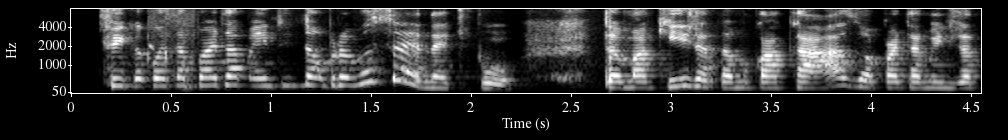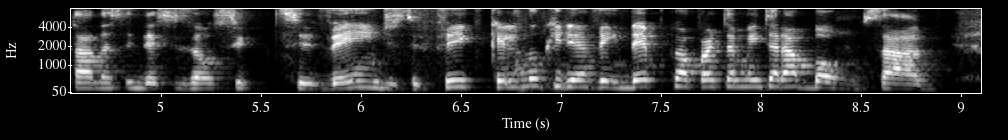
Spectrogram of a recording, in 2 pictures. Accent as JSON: {"language": "Portuguese", "town": "Guarulhos", "region": "São Paulo", "country": "Brazil", "also_born_or_lived": "Atibaia", "said": "a gente é de Guarulhos, a gente mudou para Atibaia, ficou um ano e pouco em Atibaia, depois a gente voltou para Guarulhos"}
